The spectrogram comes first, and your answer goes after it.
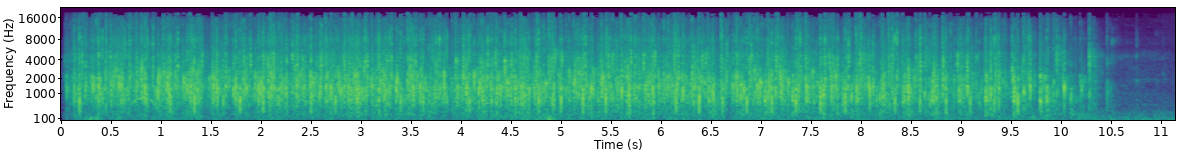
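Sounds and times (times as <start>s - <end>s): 
applause: 0.0s - 10.7s.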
